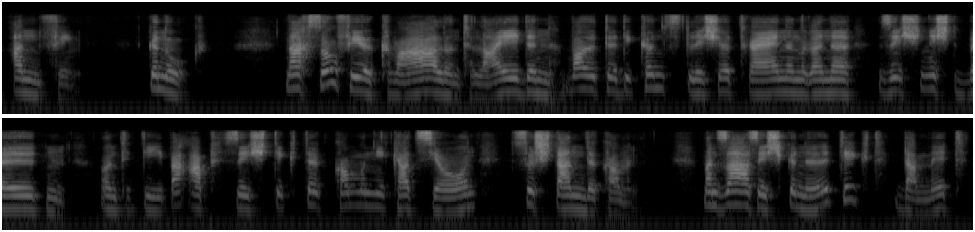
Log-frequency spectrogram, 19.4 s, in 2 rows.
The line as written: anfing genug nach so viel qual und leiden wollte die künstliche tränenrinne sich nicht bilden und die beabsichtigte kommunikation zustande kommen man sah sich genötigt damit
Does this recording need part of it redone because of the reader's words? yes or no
no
